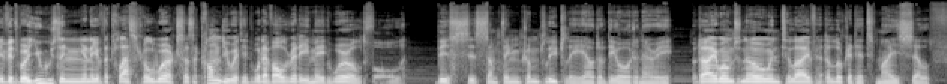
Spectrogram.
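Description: The tone is calm. Faint music plays in the background. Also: man, fairly low pitch for a man, moderate pace. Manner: calm, authoritative, persuasive.

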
